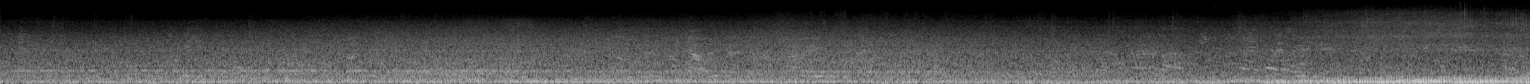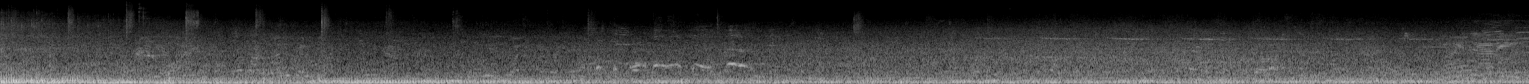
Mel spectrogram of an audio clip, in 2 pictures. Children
20.8s 23.8s

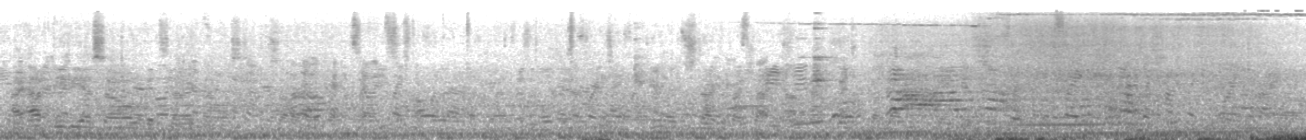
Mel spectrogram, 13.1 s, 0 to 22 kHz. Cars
6.0s 13.0s

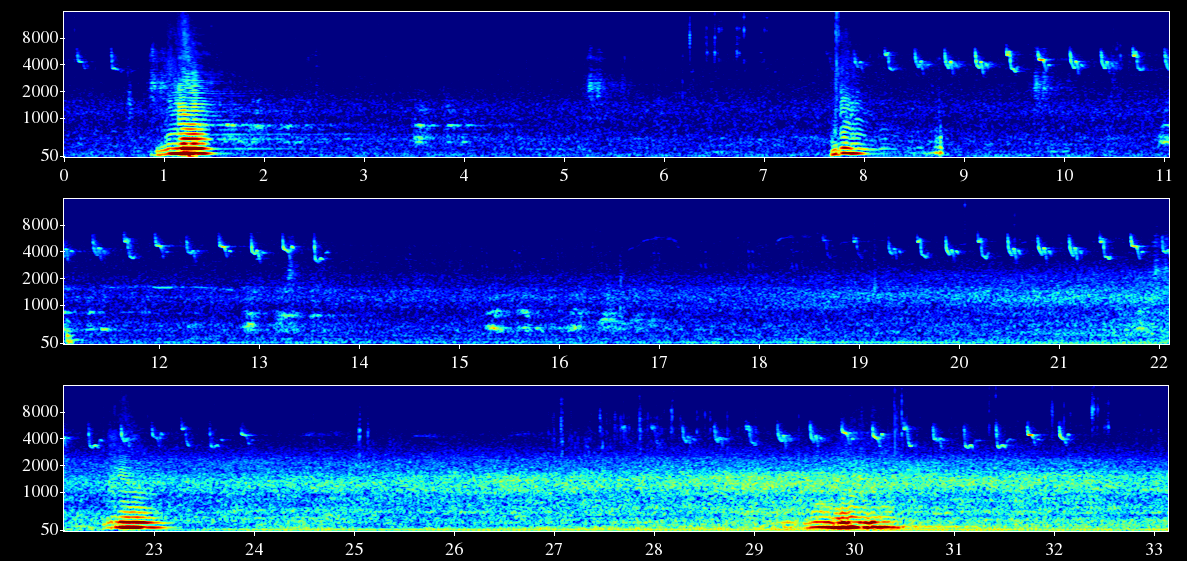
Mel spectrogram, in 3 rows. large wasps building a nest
0.9s 1.9s, 6.2s 8.9s, 22.1s 33.1s

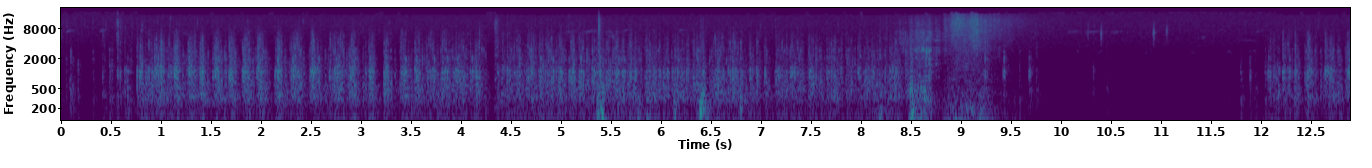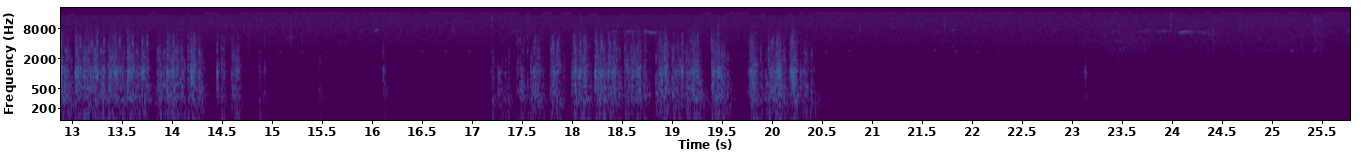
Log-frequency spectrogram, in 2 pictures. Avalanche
0.0s 9.9s

